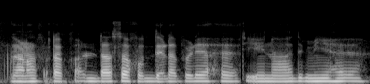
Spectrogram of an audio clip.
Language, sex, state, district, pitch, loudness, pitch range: Hindi, male, Rajasthan, Nagaur, 140 Hz, -18 LUFS, 140-145 Hz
